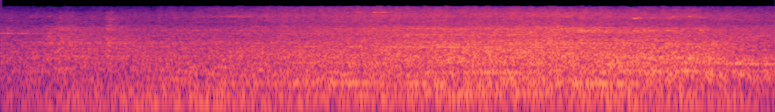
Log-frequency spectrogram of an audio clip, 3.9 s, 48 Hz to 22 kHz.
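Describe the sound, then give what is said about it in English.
Steady, dense roar of road traffic with buses idling and pulling away at a central bus station exit, recorded at 10 p.m. from a living room window directly across from the exit, a continuous engine rumble and hiss that barely varies in loudness, with no voices. “This is a recording from his living room window at 10 p.m.”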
